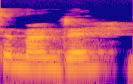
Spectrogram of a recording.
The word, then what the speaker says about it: Samande: No, it's Samande.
